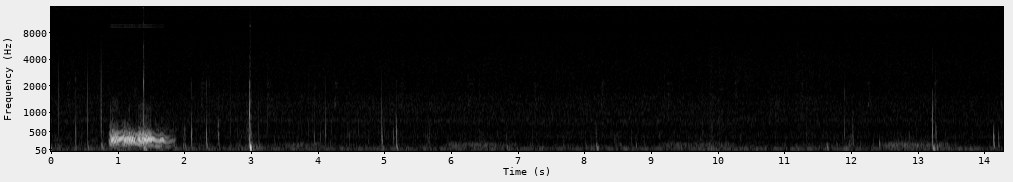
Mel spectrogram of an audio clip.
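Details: Stomach growling: a loud gurgling growl, then softer rumbles and small clicks; borborygmi.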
